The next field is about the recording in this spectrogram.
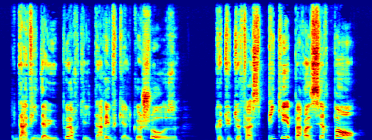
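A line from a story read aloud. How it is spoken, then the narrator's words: Quick exclamation. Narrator (French): s'exclama aussitôt Olivia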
